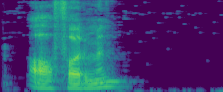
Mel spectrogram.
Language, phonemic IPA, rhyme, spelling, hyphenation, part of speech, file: Norwegian Bokmål, /ˈɑː.fɔrmn̩/, -ɔrmn̩, a-formen, a-‧for‧men, noun, Nb-a-formen.ogg
- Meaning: definite masculine singular of a-form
